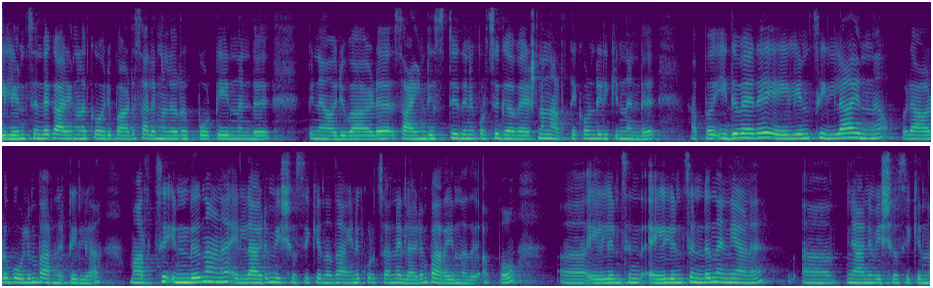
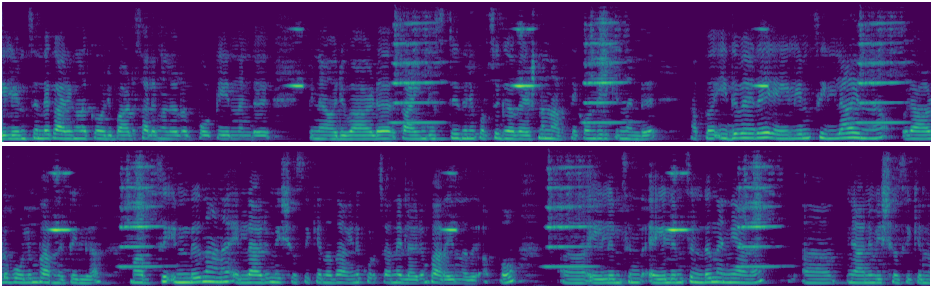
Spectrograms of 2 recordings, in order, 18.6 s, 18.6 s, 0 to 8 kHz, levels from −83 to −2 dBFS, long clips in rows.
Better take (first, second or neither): first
